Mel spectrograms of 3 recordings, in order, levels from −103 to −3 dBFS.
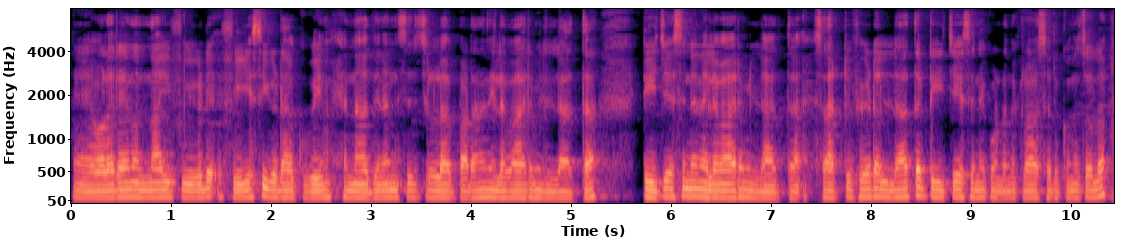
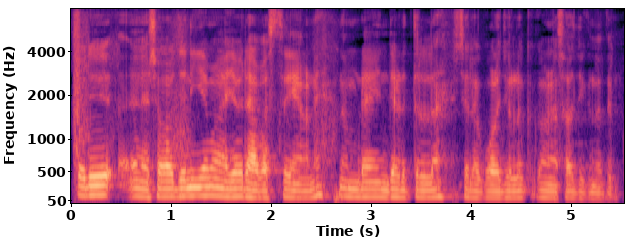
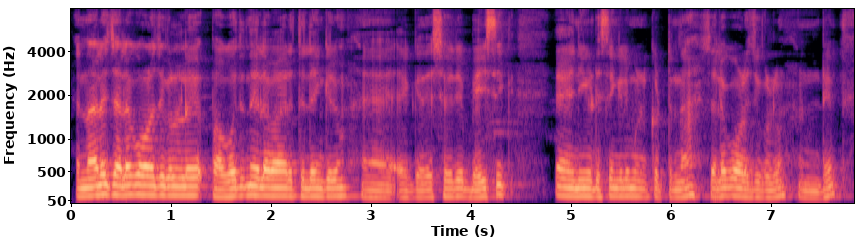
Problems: none marked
